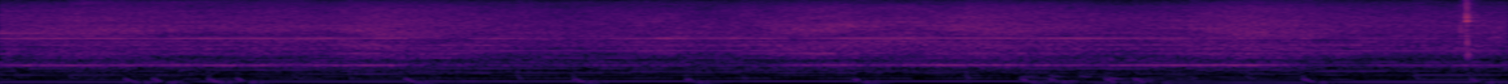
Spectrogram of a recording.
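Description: A small handheld fan blowing to dry a face, a steady close whirring hum with a constant motor whine that holds evenly throughout, with a tiny click near the end.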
